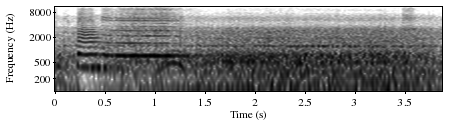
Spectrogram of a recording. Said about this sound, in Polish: To była ruina tutaj, ale był taki fakt, że przejeżdżające obok pociągi zawsze dawały sygnał.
